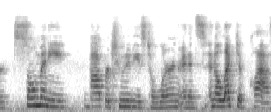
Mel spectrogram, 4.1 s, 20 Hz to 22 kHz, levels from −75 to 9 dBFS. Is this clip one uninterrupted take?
no; 2 cuts; at 1.3 s, 2.7 s

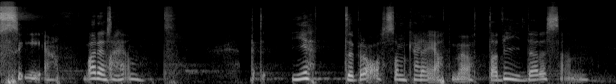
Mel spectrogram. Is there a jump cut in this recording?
yes; 5 cuts; at 1.1 s, 2.5 s, 3.8 s, 4.2 s, 5.0 s

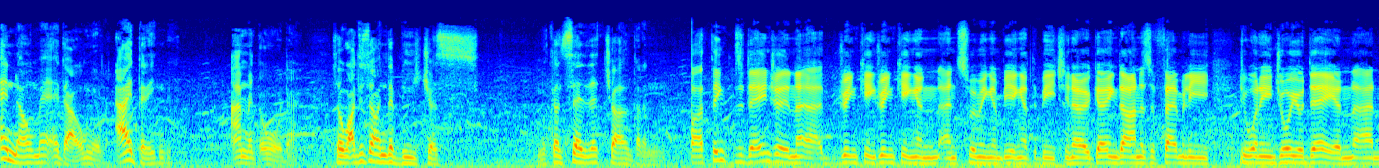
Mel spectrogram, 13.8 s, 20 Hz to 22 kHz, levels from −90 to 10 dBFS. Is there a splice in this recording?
yes; 4 cuts; at 7.3 s, 8.7 s, 10.6 s, 12.4 s

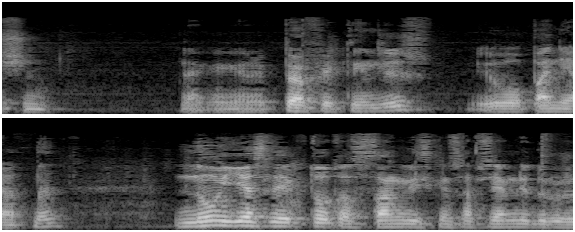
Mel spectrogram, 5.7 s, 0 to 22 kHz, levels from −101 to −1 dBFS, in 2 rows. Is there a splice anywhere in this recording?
no; 0 cuts

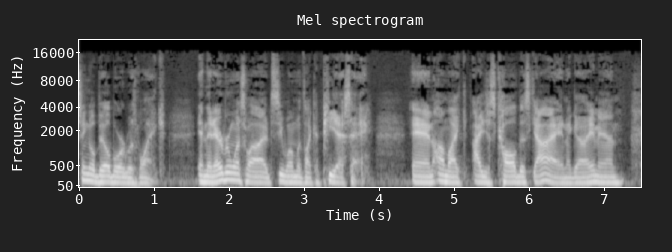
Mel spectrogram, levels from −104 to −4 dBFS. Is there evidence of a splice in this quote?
no; 0 cuts

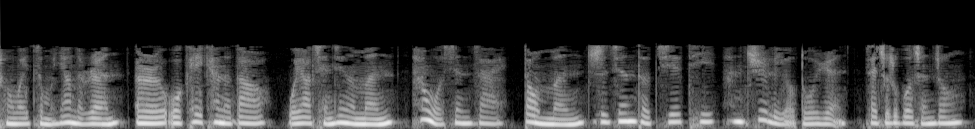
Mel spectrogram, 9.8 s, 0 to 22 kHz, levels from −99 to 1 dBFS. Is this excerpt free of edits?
no; 3 cuts; at 1.3 s, 4.1 s, 8.6 s

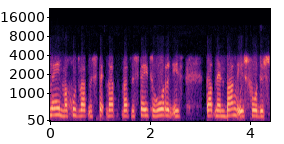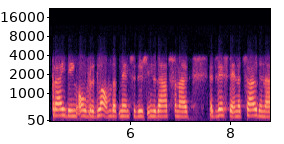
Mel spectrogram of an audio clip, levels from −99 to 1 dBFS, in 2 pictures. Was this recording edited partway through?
no; 0 cuts

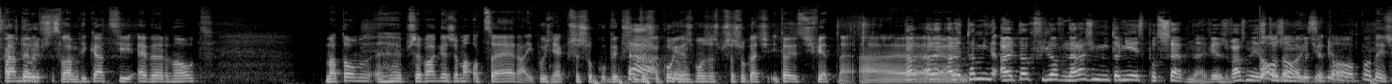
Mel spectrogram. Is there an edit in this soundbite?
no; 0 cuts

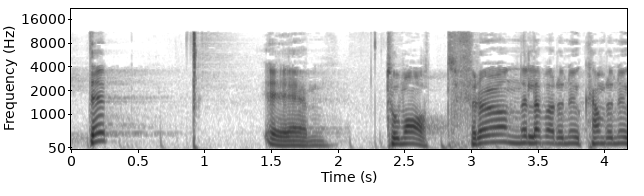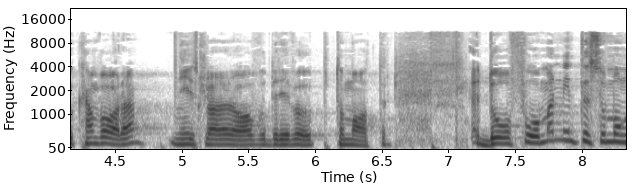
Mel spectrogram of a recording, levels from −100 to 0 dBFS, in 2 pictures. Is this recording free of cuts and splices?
no; 4 cuts; at 2.1 s, 4.0 s, 5.1 s, 7.2 s

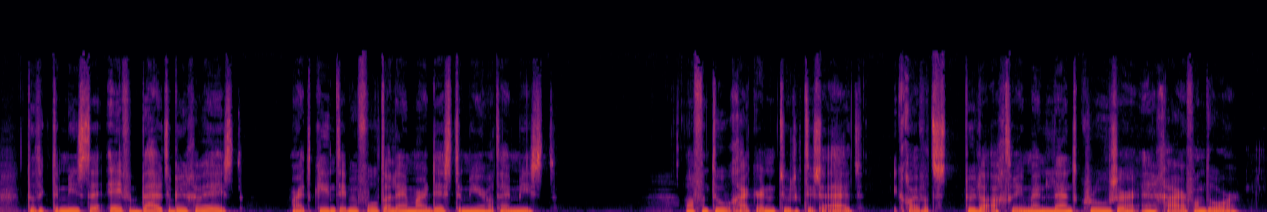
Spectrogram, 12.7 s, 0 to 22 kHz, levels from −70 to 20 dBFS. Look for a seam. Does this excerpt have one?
no; 0 cuts

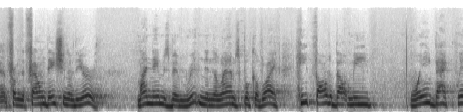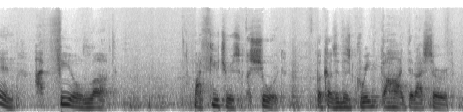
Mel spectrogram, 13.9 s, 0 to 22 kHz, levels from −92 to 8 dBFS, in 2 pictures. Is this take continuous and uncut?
yes; 0 cuts

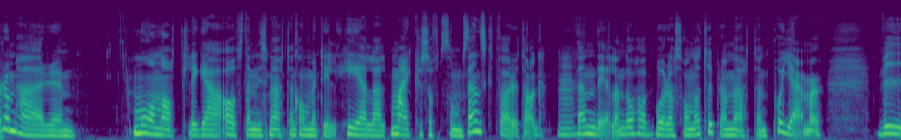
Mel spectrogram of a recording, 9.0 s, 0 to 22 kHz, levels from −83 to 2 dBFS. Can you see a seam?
yes; 3 cuts; at 2.9 s, 3.8 s, 6.5 s

